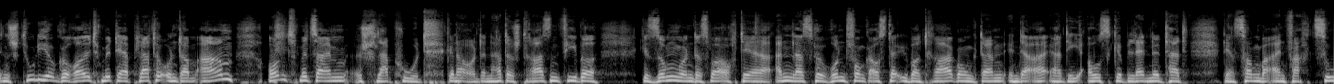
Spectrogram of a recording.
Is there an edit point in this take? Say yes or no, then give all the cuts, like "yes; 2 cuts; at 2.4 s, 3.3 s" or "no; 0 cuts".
yes; 2 cuts; at 7.7 s, 8.1 s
